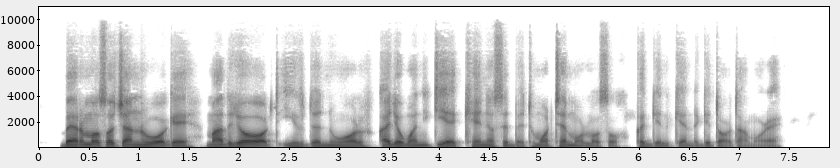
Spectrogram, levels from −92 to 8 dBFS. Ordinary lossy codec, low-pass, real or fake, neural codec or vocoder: MP3, 64 kbps; 9.9 kHz; fake; codec, 24 kHz, 0.9 kbps, WavTokenizer, large speech release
